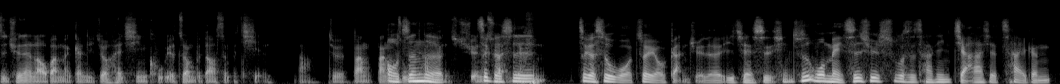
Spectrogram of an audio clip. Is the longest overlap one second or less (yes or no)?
no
